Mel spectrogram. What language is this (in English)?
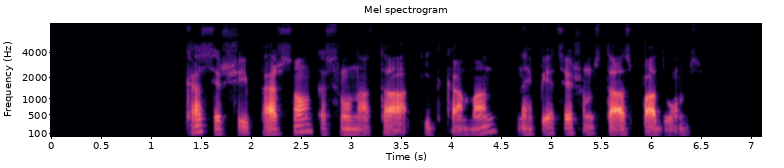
Latvian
